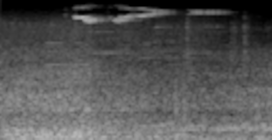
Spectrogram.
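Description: Street traffic noise: a steady rumble of passing vehicles, with a thin high squeal from about half a second in to near the end.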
